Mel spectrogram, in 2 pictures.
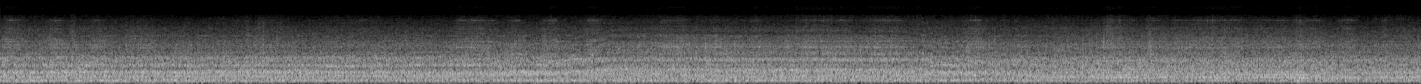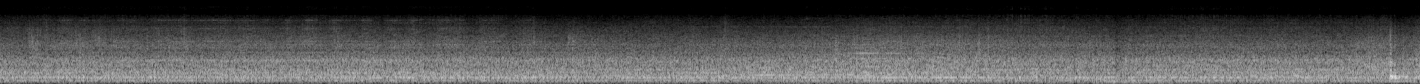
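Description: Walk-behind concrete laser screed machine's engine running steadily as the machine levels wet concrete.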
